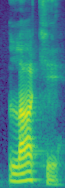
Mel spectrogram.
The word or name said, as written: Laki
